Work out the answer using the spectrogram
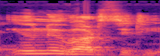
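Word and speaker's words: university: বসাবেন ব্যাস যেমন দেখেন he reads in এ ইউনিভার্সিটি এখানে ইউনিভার্সিটির ইউ দেখেন উচ্চারণ হবে হচ্ছে ভাওয়েল সাউন্ডে হবে আবার রস্যু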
